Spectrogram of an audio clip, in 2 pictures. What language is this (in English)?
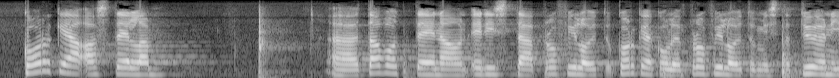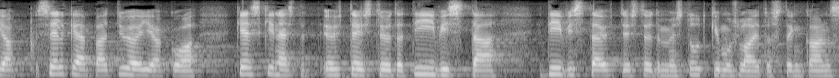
Finnish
